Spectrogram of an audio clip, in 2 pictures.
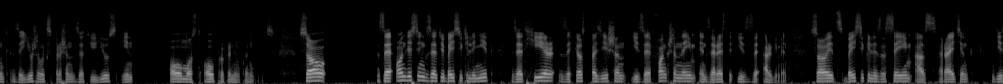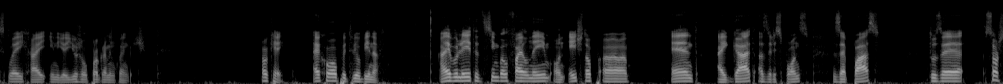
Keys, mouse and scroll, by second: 3.7 click, 5.2 ctrl+space, 5.5 alt+f, 6.1 ctrl+g, 7.1 ctrl+e, 7.8-10.7 typing, 11.8 ctrl+/, 12.1 ctrl+/, 12.3 ctrl+/, 13.0 ctrl+s, 14.6 click, 14.8 ctrl+space, 14.9 ctrl+a, 15.3 ctrl+g, 15.5 ctrl+e.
